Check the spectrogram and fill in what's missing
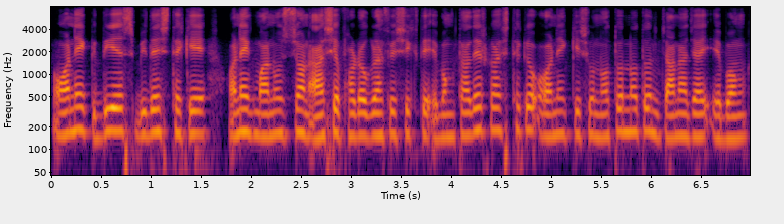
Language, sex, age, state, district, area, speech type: Bengali, male, 45-60, West Bengal, Jhargram, rural, spontaneous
